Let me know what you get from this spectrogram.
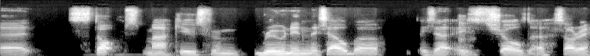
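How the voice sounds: The surroundings are quiet. A natural reading voice carries the text.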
